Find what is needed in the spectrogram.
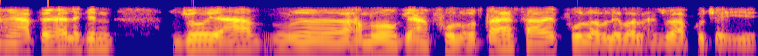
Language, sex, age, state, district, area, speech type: Hindi, male, 30-45, Uttar Pradesh, Chandauli, urban, conversation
